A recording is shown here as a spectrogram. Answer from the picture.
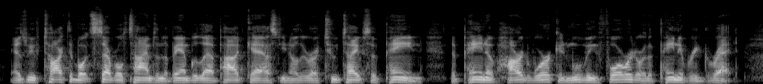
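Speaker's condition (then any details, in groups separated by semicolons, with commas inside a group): No condition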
